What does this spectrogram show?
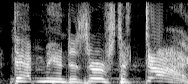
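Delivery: high-pitched outburst of anger; indignant acted shout; angry. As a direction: pronounce judgment in outrage. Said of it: "He's so angry".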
